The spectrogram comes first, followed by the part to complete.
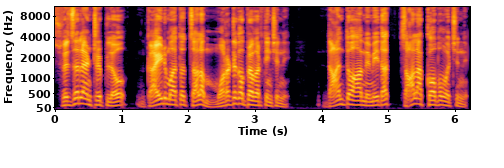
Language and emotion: Telugu, angry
